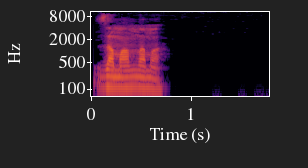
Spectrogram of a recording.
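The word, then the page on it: zamanlama: Turkish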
